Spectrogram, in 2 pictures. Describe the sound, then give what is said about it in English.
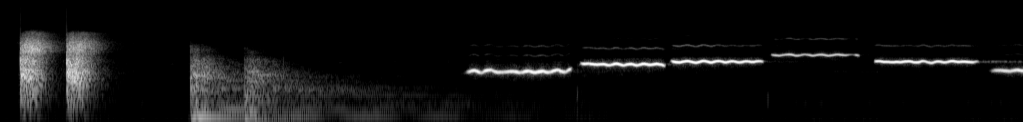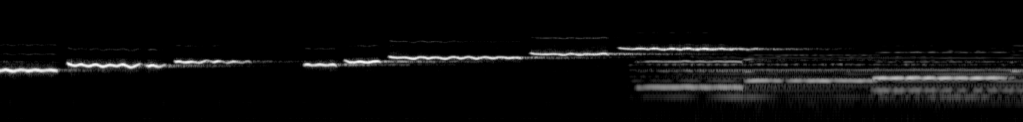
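A few heavy thumps open, then a lone whistler carries a slow, wandering melody of clear sustained notes, rising and falling before settling onto a held tone with fuller accompaniment underneath: the whistled theme of the Signal Oil radio program The Whistler. “Let that whistle be your signal for the Signal Oil program, The Whistler, each Sunday night at this same time.”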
